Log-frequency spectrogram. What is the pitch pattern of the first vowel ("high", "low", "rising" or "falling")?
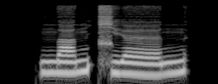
rising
